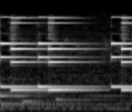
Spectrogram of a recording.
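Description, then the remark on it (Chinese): An electronic doorbell chimes in repeated bright, ringing tones with sustained harmonic overtones, the notes striking at intervals and fading slowly, with no voices present. “有人来了，你快去开门吧。”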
